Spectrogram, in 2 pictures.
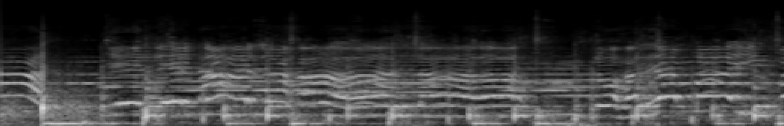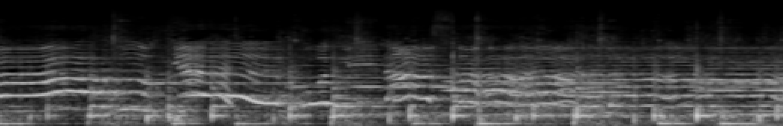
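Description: Bhojpuri folk song performed live: women's voices singing to a harmonium's steady reedy chords, with a dholak drum keeping a regular beat of low thumps and sharp slaps.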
